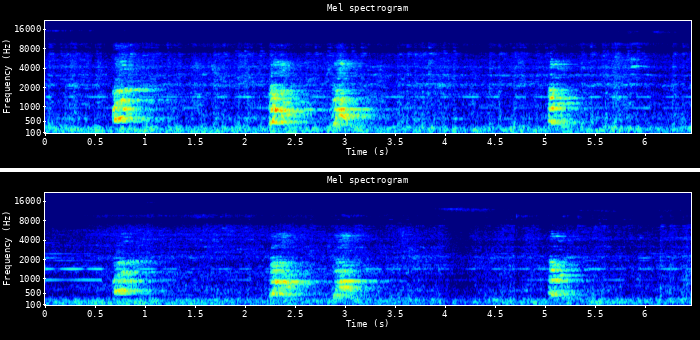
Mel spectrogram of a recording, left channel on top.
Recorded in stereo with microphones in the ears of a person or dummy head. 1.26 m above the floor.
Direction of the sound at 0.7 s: 55° left (ahead or behind).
